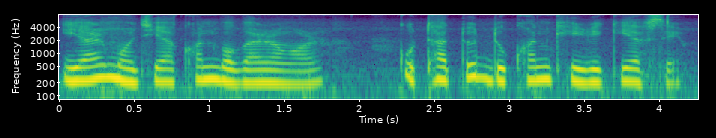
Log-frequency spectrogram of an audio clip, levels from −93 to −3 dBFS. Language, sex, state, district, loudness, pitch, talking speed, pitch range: Assamese, female, Assam, Sonitpur, -14 LUFS, 220 Hz, 110 wpm, 205-240 Hz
